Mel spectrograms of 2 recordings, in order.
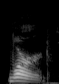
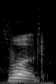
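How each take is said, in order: First: The ending sounds like 'ward'. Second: The ending sounds like 'wood'. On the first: The speaker calls it right. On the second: The speaker calls it wrong.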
